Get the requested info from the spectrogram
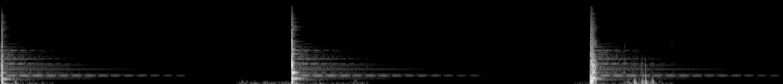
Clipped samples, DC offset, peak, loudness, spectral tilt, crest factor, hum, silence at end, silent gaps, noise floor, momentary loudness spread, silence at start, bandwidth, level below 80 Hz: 0.1%; under 0.1%; 0 dBFS; -15 LUFS; -7 dB/octave; 24 dB; none; 1.85 s; 1.91-2.34 s, 4.84-5.72 s; -64 dBFS; 26 LU; 0 s; 16 kHz; -38 dBFS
